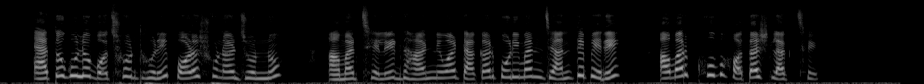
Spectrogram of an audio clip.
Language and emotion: Bengali, sad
